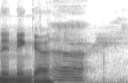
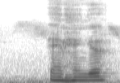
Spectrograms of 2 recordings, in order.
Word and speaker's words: Anhinga: Yeah, okay, if you want to hit the hard G. Yeah, like an Aninga. Anhinga.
